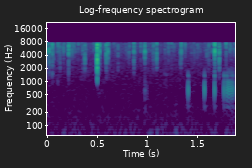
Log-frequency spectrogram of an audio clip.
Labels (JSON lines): {"label": "biophony, knock croak", "recorder": "SoundTrap 300"}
